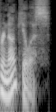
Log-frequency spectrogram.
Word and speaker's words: Ranunculus: What is ranunculus? Plant family. 50 genera in Ranunculaceae. Buttercup family Ranunculus, pronounced Ranunculus, is a genus of flowering plants belonging to the buttercup family, Ranunculaceae.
